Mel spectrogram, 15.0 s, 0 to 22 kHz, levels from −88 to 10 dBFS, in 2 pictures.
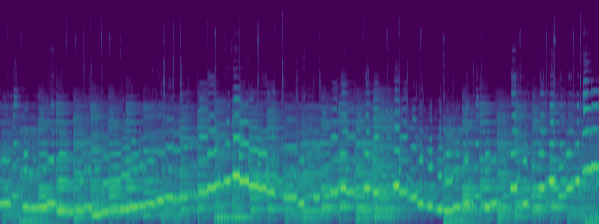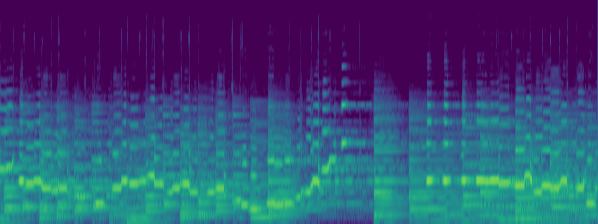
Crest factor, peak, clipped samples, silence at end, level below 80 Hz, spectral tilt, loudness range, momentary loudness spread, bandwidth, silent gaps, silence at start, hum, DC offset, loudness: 14 dB; -6 dBFS; under 0.1%; 0 s; -46 dBFS; -8 dB/octave; 2 LU; 7 LU; 6.8 kHz; none; 0 s; none; under 0.1%; -20 LUFS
